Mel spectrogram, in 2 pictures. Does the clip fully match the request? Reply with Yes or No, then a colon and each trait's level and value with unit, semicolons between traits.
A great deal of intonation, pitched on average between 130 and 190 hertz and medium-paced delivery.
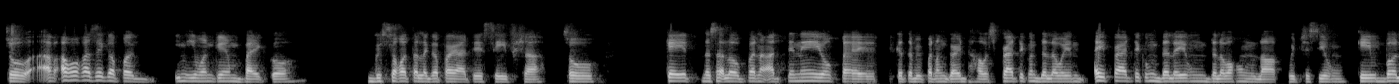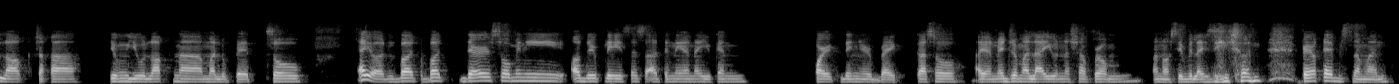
No: average, 2.8 semitones; low, 135 Hz; average, 170 wpm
